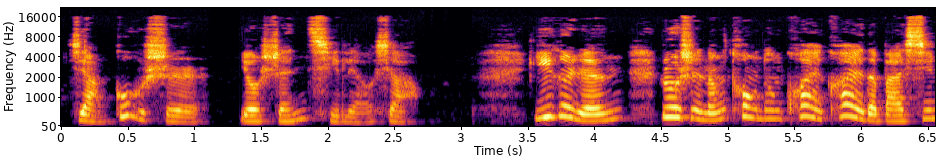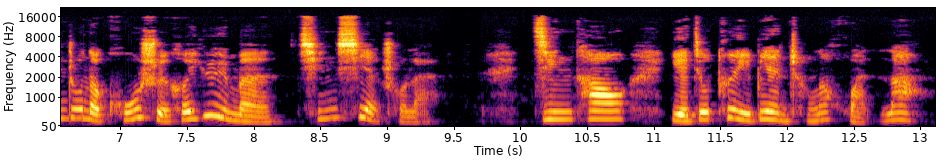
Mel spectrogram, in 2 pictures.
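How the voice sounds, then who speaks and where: A woman reading a story aloud in scripted narration, expressive, with wry asides. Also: fairly high pitch, slow.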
